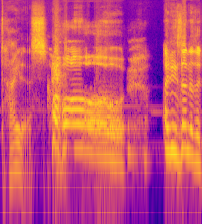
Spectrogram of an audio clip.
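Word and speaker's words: Tidus: you get the ending the secret ending um tetus comes back and he tells you that it's pronounced Titus oh and he's under the truck no no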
